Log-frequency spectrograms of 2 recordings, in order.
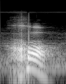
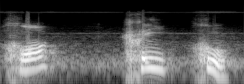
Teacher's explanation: Kha has a scraping sound and a fuller sound. Kha. We must not say kha or khe.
